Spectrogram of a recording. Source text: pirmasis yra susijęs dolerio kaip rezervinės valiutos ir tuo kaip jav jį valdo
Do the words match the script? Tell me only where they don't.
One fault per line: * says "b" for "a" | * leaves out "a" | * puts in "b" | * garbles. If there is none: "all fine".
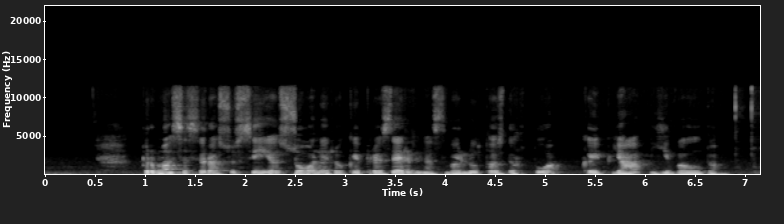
all fine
